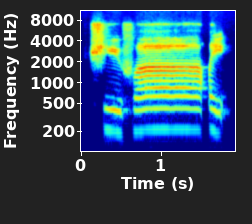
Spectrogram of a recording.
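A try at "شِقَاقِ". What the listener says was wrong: Ada titik dua. Bukan si paki. Syuqaqi.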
